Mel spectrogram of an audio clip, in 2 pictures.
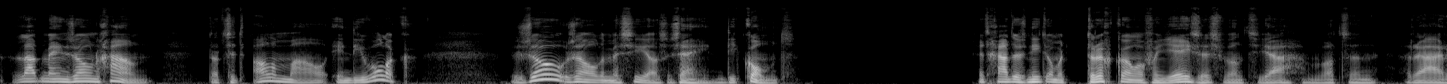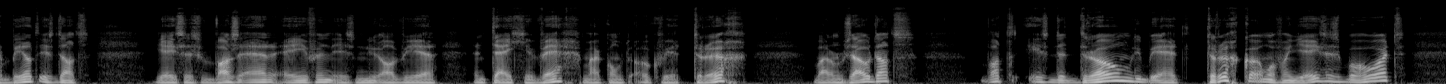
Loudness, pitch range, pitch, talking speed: -24 LUFS, 80-115 Hz, 90 Hz, 130 wpm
